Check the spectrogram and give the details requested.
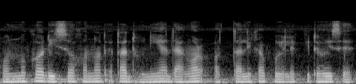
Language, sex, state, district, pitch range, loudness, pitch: Assamese, male, Assam, Sonitpur, 120-135 Hz, -18 LUFS, 125 Hz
